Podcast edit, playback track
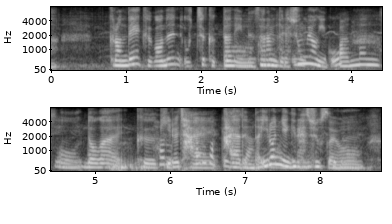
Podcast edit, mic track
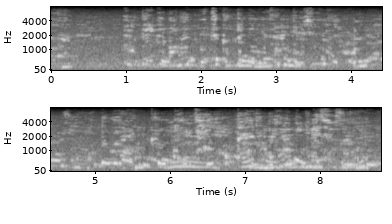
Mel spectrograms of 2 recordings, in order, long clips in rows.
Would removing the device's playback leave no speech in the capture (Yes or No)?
No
